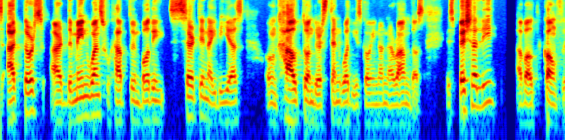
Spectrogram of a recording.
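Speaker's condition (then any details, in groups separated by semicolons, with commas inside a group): No condition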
